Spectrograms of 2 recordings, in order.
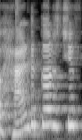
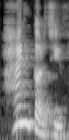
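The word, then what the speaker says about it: handkerchief: अच्छा, इसको हैंडकरचीफ नहीं पढ़ना है, ठीक है, हैंकरचीफ। यहाँ पर जो डी है ना, इसको साइलेंट कर दिया जाता है, ठीक है, यही इसका सही प्रोनाउंसिएशन है।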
